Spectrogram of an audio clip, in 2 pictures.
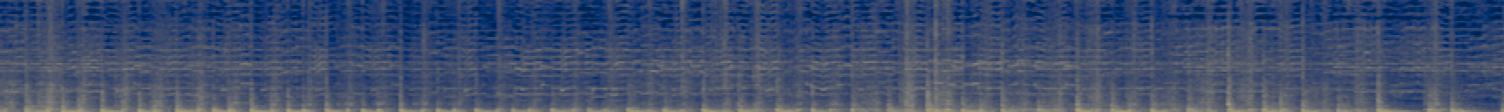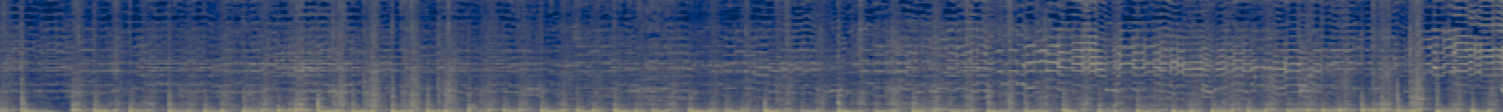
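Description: Davul and zurna playing a fast horon dance tune: the shrill, reedy zurna carries the melody over a steady held tone, and the big two-headed davul drum beats a quick, driving rhythm. The upper melody thins out briefly about halfway through.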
